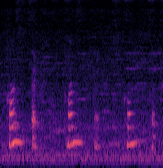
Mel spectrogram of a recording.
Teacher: Berarti kata konteks, kalau kita pecah menjadi silabel, maka kita rasakan jedanya di antara N dan T. Berarti konteks menjadi silabel kon dan teks.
